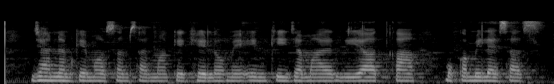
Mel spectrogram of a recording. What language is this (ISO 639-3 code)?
urd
